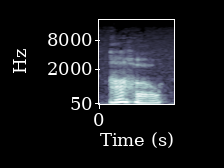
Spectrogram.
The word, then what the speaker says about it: Aho: put out in its sebastian aho as he prefers his name to be pronounced and i do not have that and ajo looks amazed by the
